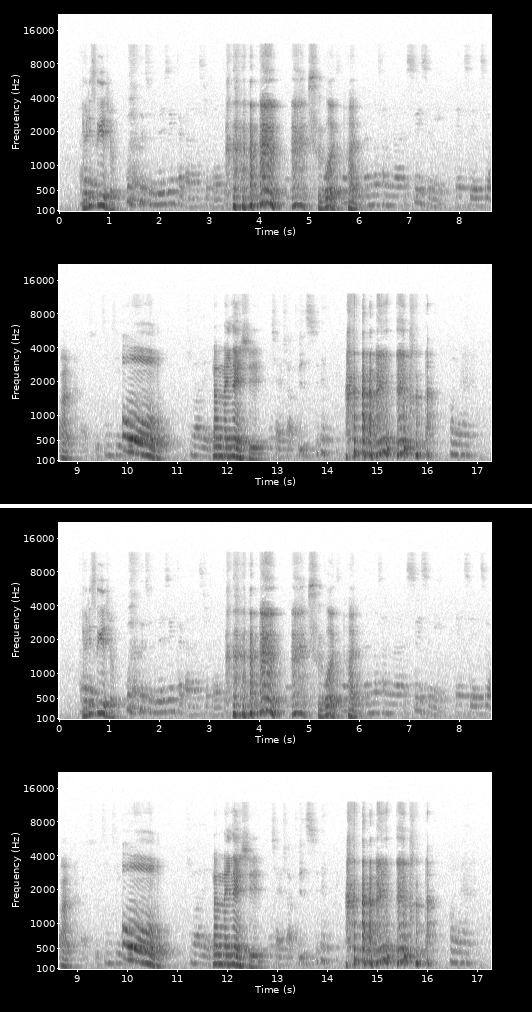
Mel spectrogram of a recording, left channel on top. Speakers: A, on the right; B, on the left.
A: あの、
B: やりすぎでしょ。
A: <laughs> ちょっとやりすぎたかなってちょっと思ってるんですけど、
B: <laughs>
A: あの、ちょうどその時旦那さんがスイスに遠征ツアーだったから、
B: すごい。はい。はい。
A: ちょっと一日家で
B: おお、
A: 暇で、
B: 旦那いないし。
A: よしゃよしゃって感じで、
B: <laughs>
A: <laughs> カモンハン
